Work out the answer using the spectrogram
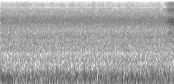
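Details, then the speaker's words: Household electric fan after oiling the motor bearing and fitting new replacement bushings, which cured its wavering loud noise; it now runs with a steady, even bee-like whir, no rattle or wavering — normal running. "مثل ما ملاحظين صار صوتها مثل النحله ما في اي اشكال"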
